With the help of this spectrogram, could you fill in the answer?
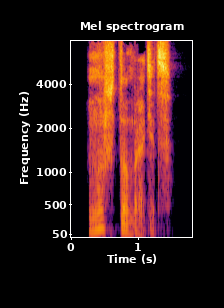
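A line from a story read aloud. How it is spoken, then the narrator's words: Low half-voice. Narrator (Russian): сказал я вполголоса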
